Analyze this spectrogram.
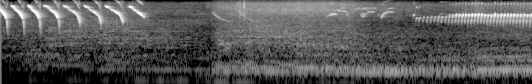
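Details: Spanish Timbrado canary training song: a quick run of steeply falling whistled notes, about seven in under two seconds. Then a quiet gap with a few faint chips, and finally a steady high trill.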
